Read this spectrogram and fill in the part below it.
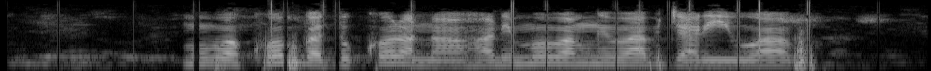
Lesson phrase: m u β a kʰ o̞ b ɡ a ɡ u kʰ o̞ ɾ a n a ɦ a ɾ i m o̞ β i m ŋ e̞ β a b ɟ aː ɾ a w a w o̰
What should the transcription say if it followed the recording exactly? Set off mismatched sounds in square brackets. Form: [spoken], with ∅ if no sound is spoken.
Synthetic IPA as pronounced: m u β a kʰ o̞ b ɡ a [d] u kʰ o̞ ɾ a n a ɦ a ɾ i m o̞ β [a] m ŋ e̞ β a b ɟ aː ɾ [i] w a [β] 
